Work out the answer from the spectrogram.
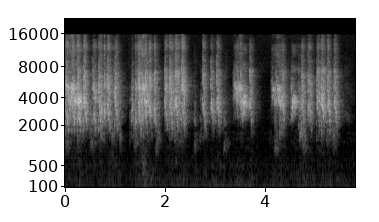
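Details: Several house sparrows living near a village house in Jamnagar chirp in steady clumps of harsh high notes, each burst lasting under half a second with short breaks between.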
